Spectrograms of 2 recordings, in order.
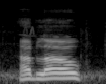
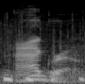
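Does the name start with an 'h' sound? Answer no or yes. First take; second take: yes; no. First: It is said as 'Hablo', starting with an h. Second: It is said as 'Aggro', with a hard g. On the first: This is how the game character voices the name. "it sounds more like he says like Hablo" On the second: This is the English form of the name. "That's how you say it in English"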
